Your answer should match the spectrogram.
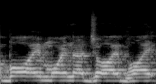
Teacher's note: অ আর এ এটা মিলে হচ্ছে অয় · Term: যৌগিক স্বর ধ্বনি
